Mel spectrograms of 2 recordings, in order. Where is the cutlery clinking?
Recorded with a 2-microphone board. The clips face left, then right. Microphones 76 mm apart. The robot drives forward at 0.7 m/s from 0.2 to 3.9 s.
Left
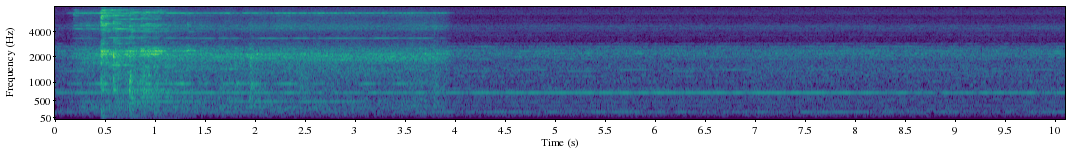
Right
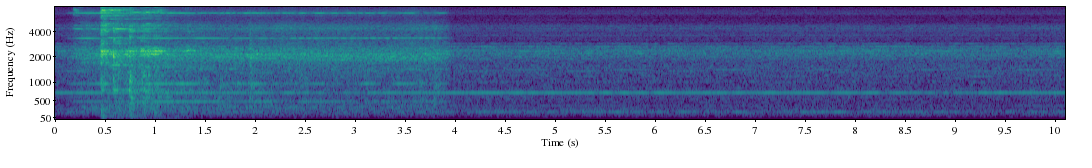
10° left (ahead or behind), 1.8 m.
